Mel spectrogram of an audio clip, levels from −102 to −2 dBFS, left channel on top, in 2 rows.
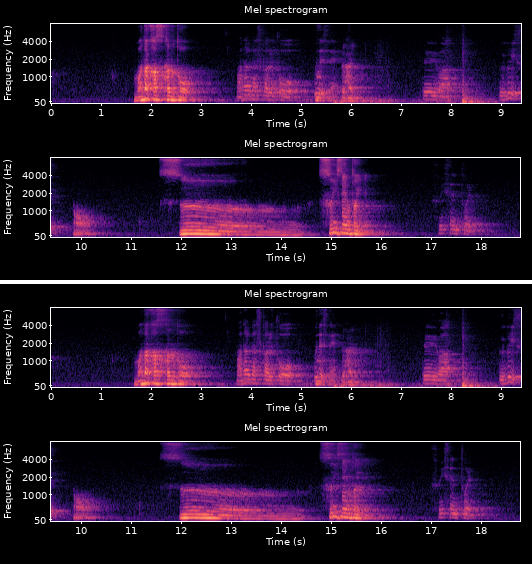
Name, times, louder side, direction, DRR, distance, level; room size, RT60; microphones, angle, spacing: voice 1, 1.7-2.8 5.3-5.4 5.8-6.1 9.8-10.2 11.6-14.4 14.8-15.7, left 2 dB, 40° left, 6 dB, 0.6 m, -31 dB
sound 1, 3.3-3.5 4.2-8.4, equal, 10° right, 0.6 m, -50 dB
voice 2, 3.7-4.9 5.3-5.7 7.4-8.0 9.0-9.5 17.1-17.8, right 2 dB, 55° right, 6 dB, 1.0 m, -43 dB
16.5 x 6.7 x 4.2 m, 1.3 s
head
